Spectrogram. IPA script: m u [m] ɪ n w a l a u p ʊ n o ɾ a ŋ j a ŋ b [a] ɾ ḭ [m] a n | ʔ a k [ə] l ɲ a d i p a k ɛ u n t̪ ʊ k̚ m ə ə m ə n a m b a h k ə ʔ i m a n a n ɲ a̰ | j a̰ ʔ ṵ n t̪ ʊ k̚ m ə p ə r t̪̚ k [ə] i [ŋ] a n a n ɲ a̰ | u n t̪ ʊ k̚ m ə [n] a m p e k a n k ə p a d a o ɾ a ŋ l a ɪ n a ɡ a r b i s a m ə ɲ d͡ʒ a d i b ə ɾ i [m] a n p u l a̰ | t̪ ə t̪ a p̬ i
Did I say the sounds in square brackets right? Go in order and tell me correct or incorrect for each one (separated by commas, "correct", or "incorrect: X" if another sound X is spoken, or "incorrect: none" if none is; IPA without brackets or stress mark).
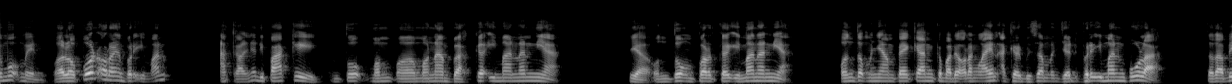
correct, incorrect: ə, correct, incorrect: a, correct, incorrect: m, incorrect: ɲ, correct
